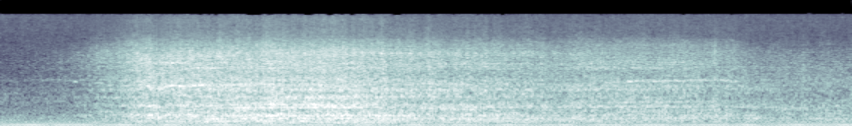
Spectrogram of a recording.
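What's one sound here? A small car engine hums as the car drives past close by and moves away.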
